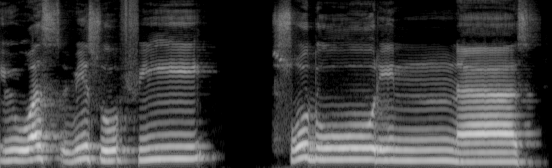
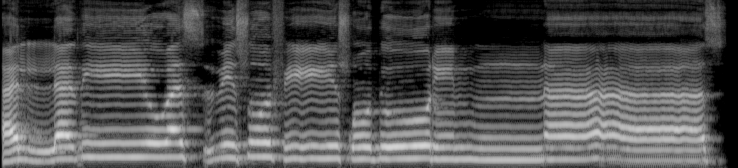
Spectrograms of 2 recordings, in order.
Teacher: صدور کے اندر صاد کو موٹا پڑھا جائے گا کیونکہ یہ بھی حروف مستعلیہ میں شامل ہے۔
